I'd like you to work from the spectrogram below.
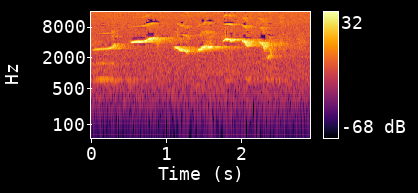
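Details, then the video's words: Oriental magpie-robin, a very common resident, singing in Ubon Ratchathani, Thailand, on 2 July 2022; clear whistled phrases, some rising and some falling, with short slurred notes between, over quiet background. "นกกางเขนบ้าน Oriental Magpie Robin (singing)"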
